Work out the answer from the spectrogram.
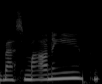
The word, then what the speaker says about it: Masamune: The Masamune, the Masamune, yeah.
